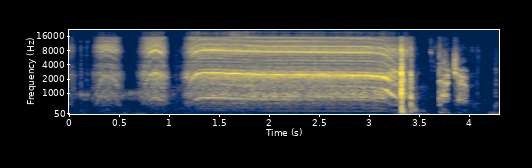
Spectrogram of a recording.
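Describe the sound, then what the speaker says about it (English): A power drill drives screws into hinges on a garden project, one sustained high whine of about two seconds with a speed-up and slow-down, close and loud, with brief shorter bursts and scraping around it. "you can see me when I put the rest of the hinges in, the rest of the screws in"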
